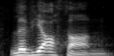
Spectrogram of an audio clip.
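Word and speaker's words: לִוְיָתָן: And it's transliterated from the Hebrew word that's pronounced levothon.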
